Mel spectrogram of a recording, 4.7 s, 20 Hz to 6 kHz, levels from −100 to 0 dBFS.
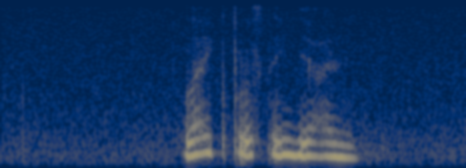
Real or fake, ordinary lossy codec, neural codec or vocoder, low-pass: real; none; none; 5.4 kHz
